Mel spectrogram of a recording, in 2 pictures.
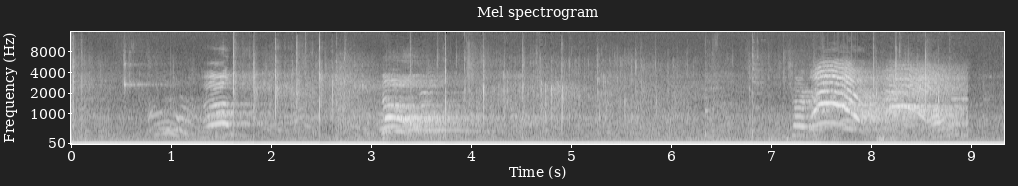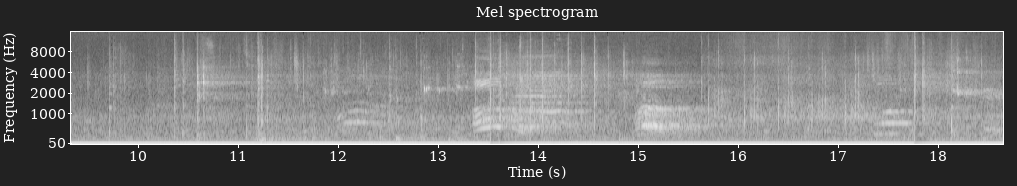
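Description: A shuttlecock is struck sharply back and forth by rackets.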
